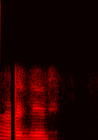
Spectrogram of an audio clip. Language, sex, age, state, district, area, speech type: Nepali, female, 45-60, West Bengal, Darjeeling, rural, conversation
